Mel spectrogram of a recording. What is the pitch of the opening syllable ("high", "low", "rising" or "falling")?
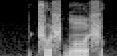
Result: rising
